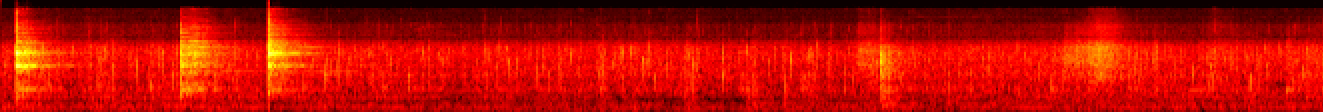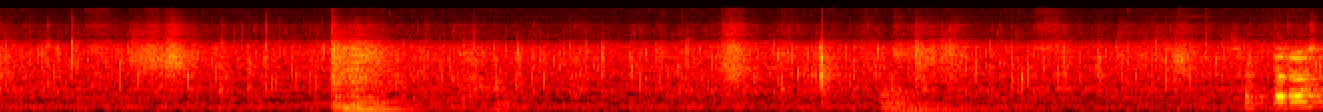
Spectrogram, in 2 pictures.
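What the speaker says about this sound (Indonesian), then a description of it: "sekarang saya masukkan cili yang sudah saya potong nih sahabatku" Chopped chili goes into a pan with oyster mushrooms and sizzles with a soft, steady crackle. Scattered stirring clatters and light knocks come through, and a voice speaks at times.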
